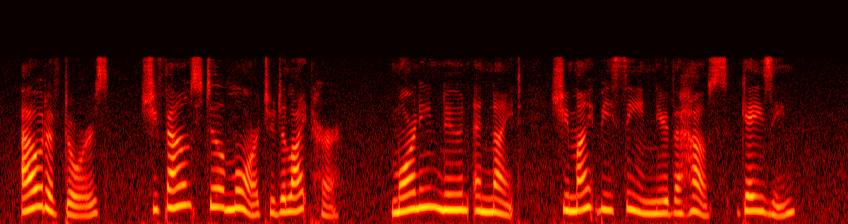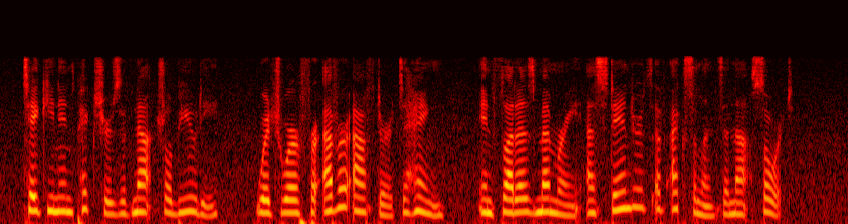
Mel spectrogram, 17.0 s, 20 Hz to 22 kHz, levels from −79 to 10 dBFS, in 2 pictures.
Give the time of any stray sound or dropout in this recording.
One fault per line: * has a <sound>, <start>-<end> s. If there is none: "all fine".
all fine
